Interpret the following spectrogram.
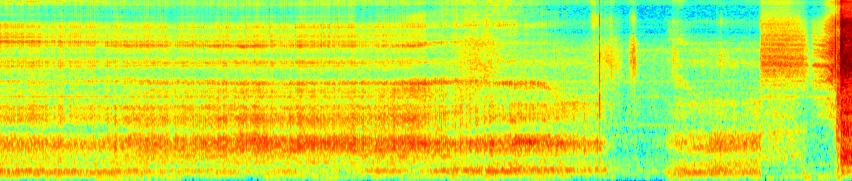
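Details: Sumatran leopard cat (kucing kuwuk) sustaining a deep grating growl for about six seconds, followed by a sharp click, a shorter renewed growl and a final burst of hissing.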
